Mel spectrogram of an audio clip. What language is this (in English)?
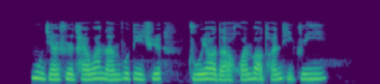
Chinese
